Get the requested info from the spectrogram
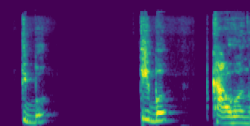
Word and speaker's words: Thibaut Courtois: Thibaut Courtois. Para aqueles que vocês, hum? para aqueles de vocês que não falam francês, a pronúncia é Tibo Tibo Caô, não sei falar francês.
